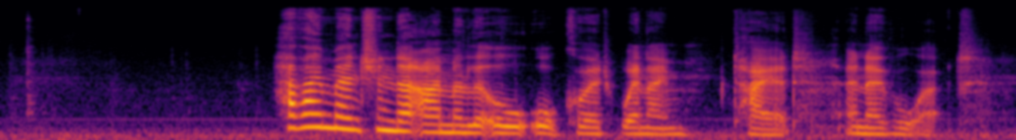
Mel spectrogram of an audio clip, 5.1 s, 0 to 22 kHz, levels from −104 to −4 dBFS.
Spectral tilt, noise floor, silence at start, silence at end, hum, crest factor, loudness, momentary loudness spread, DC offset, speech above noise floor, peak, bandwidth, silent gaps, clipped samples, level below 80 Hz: -5.5 dB/octave; -56 dBFS; 1.4 s; 0.15 s; none; 20 dB; -27 LUFS; 16 LU; under 0.1%; 29 dB; -8 dBFS; 17.5 kHz; none; under 0.1%; -62 dBFS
